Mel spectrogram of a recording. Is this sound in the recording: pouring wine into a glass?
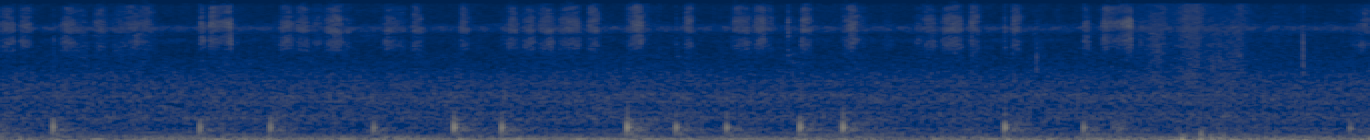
no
